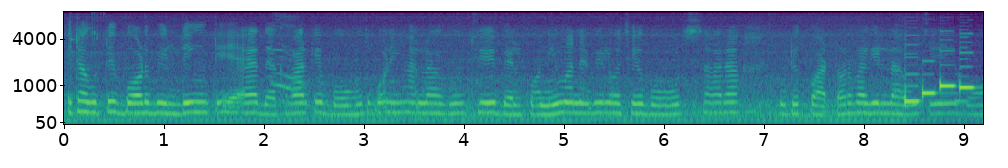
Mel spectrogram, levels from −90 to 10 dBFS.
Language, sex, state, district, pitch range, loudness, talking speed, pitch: Odia, female, Odisha, Sambalpur, 215-235 Hz, -19 LUFS, 135 wpm, 230 Hz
